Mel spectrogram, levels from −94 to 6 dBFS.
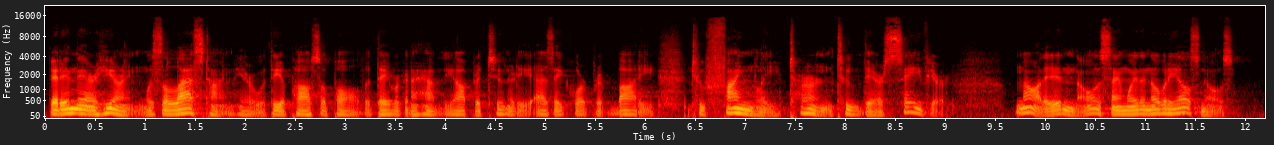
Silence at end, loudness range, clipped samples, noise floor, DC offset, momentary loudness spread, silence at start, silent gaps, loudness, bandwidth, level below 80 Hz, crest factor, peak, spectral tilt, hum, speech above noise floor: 0.3 s; 4 LU; under 0.1%; -62 dBFS; under 0.1%; 11 LU; 0.05 s; none; -38 LUFS; 15.5 kHz; -58 dBFS; 18 dB; -20 dBFS; -6.5 dB/octave; none; 25 dB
